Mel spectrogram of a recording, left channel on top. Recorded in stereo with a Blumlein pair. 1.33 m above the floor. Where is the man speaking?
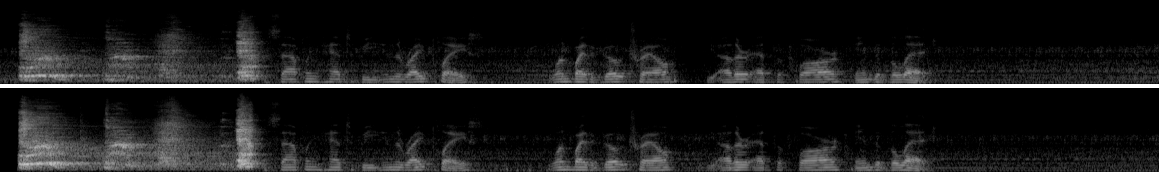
5° right, 0.5 m.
